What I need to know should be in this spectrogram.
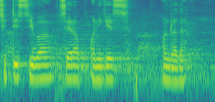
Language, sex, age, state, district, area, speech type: Nepali, male, 18-30, West Bengal, Darjeeling, rural, spontaneous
